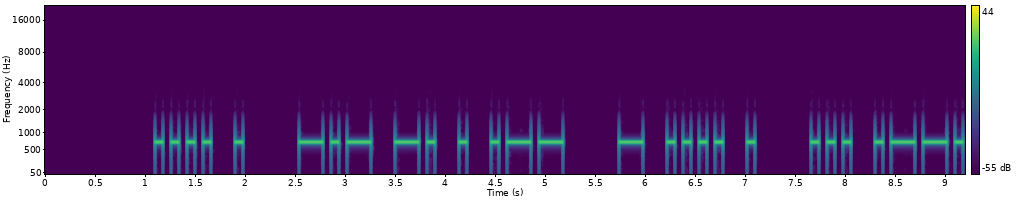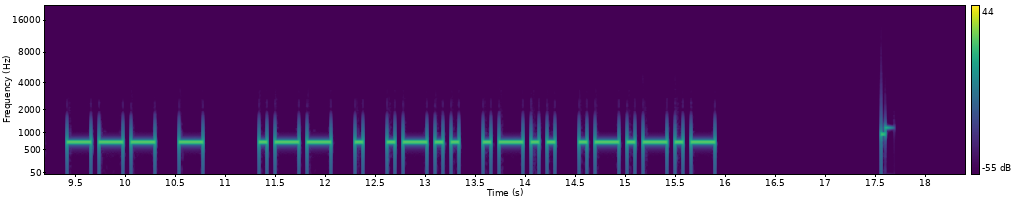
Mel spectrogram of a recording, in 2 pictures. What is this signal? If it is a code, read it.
Morse code, heard as a keyed tone, about 14 wpm, 700 Hz. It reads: HE KNEW THE SPOT WELL.
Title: Sentences from Top 1100 Words 15wpm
